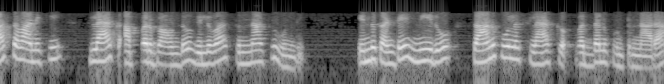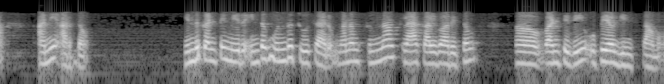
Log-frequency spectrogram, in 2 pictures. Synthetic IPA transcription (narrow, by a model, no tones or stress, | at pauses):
ʋaːst̪ɐʋaːniki | slaːkɐpːɐɾbɐwuɳɖoʋiluʋɐsunːaːkiund̪i | e̞nd̪ukɐɳʈe̞ːmiːɾu | saːnukuːlɐslaːkʋɐd̪ːɐnukuɳʈunːaːɾaː | ɐniʔɐɾd̪ʰʱɐ̰m | e̞nd̪ukɐɳʈe̞ːmiːɾuʔint̪ɐkumund̪ut͡ʃuːsaːɾumɐnɐmsunːaːslaːkɐlɡaːɾit̪ɐm | ʋɐɳʈiʋiupɐjoːɡiɲt͡ʃt̪aːmṵ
